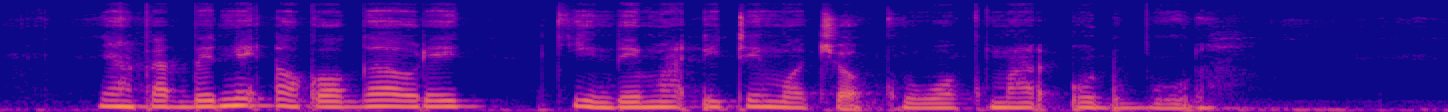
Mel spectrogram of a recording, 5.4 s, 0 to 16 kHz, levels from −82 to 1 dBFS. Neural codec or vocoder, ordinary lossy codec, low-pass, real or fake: codec, 44.1 kHz, 3.4 kbps, Pupu-Codec; none; 14.4 kHz; fake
